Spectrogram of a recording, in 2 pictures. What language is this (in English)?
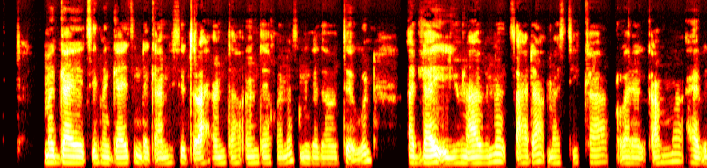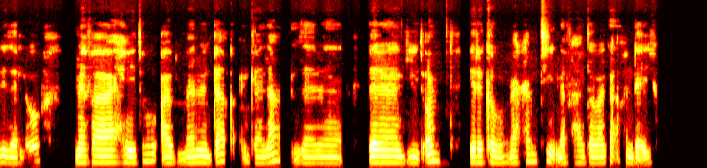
Tigrinya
